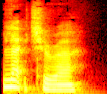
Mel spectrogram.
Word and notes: lecturer: British English

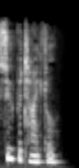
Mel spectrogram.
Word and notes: supertitle: British English

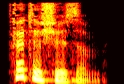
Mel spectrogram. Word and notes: fetishism: British English

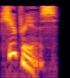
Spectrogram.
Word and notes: cupreous: British English

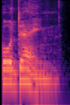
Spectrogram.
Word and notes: ordain: British English

